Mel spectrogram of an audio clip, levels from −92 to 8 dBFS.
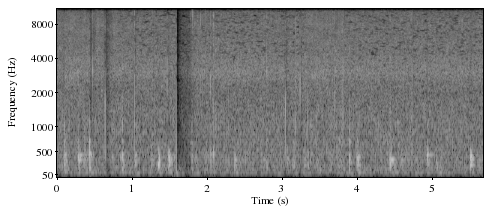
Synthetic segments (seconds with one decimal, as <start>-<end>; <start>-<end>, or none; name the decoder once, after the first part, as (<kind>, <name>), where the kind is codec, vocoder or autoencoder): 0.0-0.8 (codec, HILCodec); 3.3-3.8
